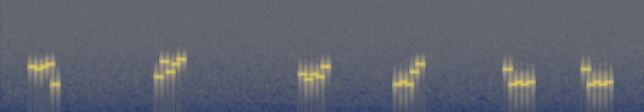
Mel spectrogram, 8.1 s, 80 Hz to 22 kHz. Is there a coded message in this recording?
Yes: five-tone selective call (ZVEI) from 0.4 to 7.6 s, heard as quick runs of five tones, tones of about 70 ms. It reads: 87891 40699 53548 12169 71212 71212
